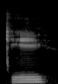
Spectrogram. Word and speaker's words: Guy: we know it says guy but it's actually pronounced ghe and it says like ghe e e as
